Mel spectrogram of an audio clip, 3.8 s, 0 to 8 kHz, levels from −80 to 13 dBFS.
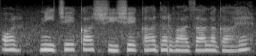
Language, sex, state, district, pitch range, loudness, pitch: Hindi, female, Uttar Pradesh, Lucknow, 220-245 Hz, -14 LUFS, 235 Hz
